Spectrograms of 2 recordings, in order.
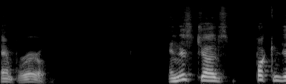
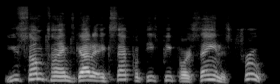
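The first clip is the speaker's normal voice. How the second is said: ordinary talk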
